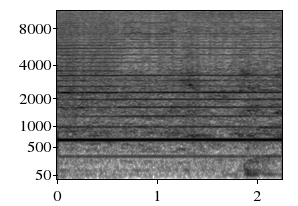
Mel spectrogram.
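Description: A football commentator's excited shout, one vowel held on a single steady, high note throughout, a long drawn-out call.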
